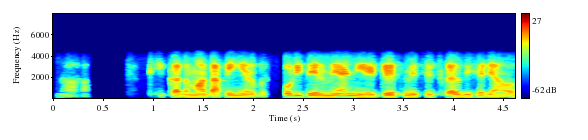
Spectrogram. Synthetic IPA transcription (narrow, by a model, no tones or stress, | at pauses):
ɦaː | ʈʰiːkaːt̪ɐmãːd̪aːkʰeĩeɾbɐst̪ʰoːɽid̪eːɾmẽaːnĩɖɾeːsmeːsed͡ʒkɐɾb̪ʱit͡ʃʰɐɗãːo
